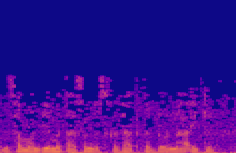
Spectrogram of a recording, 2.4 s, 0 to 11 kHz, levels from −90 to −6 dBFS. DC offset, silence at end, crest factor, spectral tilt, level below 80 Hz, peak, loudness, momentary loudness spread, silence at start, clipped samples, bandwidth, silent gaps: under 0.1%; 0 s; 16 dB; -6.5 dB/octave; -56 dBFS; -22 dBFS; -38 LUFS; 6 LU; 0 s; under 0.1%; 5.8 kHz; none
